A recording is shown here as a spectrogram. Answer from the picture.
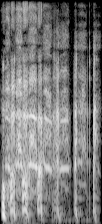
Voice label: reaction positive, survivor voice; namvet; Left 4 Dead 2; left4dead2 dlc2

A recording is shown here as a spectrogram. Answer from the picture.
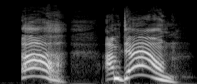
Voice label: incapacitated initial, manager, survivor, voice; Left 4 Dead 2; left4dead2 dlc2

